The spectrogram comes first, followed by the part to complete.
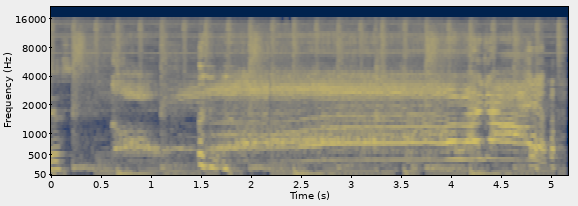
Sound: groaning

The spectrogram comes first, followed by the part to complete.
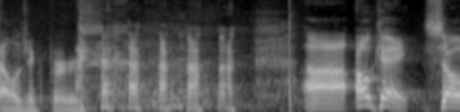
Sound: laughing

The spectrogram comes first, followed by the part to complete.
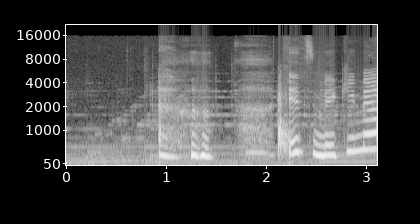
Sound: giggles

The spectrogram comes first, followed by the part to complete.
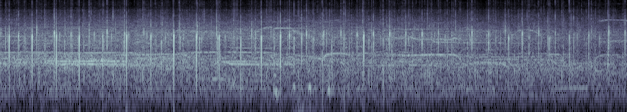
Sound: applause, Cheering

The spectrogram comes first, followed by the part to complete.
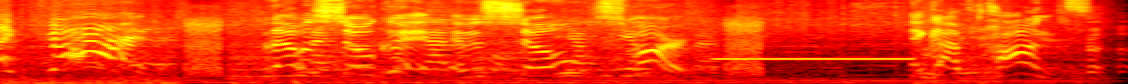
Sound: beep

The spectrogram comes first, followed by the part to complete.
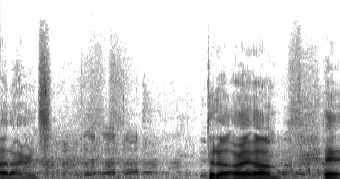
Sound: congregation laughing

